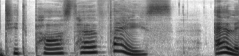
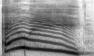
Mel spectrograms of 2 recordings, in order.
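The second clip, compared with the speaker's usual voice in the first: put-on children crying out; 12 semitones higher than usual. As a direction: yelp her name like a kid. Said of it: "cried the children".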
